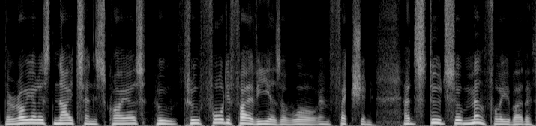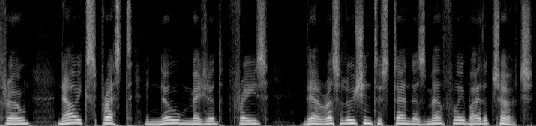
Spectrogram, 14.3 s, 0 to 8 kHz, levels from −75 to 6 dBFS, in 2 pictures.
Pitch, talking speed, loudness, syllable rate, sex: 165 Hz, 150 wpm, -17 LUFS, 4.3 syllables/s, male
